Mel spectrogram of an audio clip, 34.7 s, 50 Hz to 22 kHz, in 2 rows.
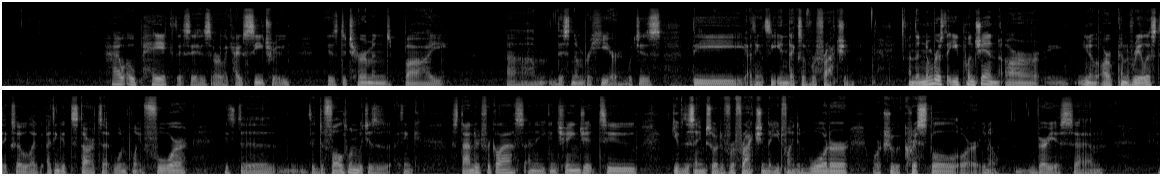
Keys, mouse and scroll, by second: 6.3-19.4 middle drag, 9.9-10.4 scroll up 2, 12.9-13.2 scroll up 2, 13.2-14.8 scroll down 2, 14.8-15.4 scroll down 1.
